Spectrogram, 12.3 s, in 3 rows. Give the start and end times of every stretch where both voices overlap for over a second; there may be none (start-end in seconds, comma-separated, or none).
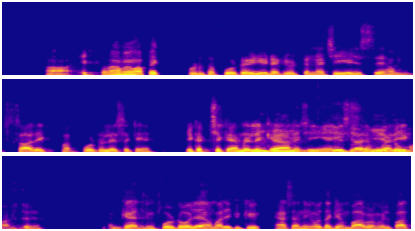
6.6-8.3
